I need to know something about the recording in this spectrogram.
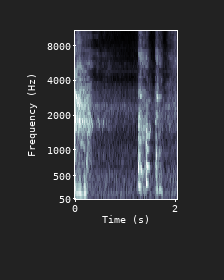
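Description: A man coughing twice in quick succession, about a second and a quarter in.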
